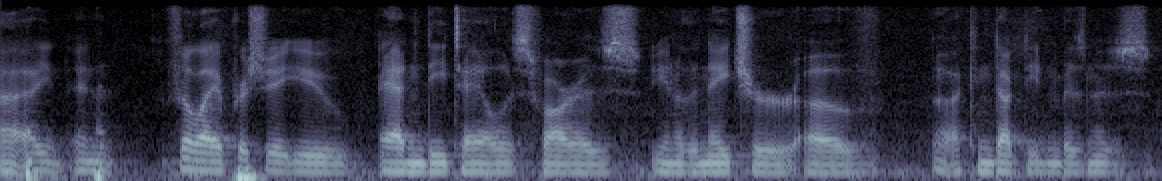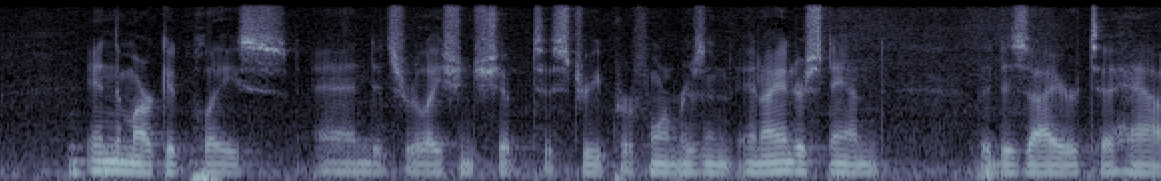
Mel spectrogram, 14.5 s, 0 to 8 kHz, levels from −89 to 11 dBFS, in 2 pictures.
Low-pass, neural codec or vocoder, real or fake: 7.2 kHz; none; real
